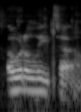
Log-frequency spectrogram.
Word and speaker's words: Odyllita: There's no R, right? It's Odyllita. Unless the apostrophe in Korea is pronounced with an R sound.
